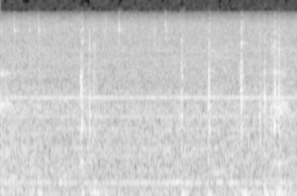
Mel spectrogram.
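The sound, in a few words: computer keyboard and mouse clicking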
